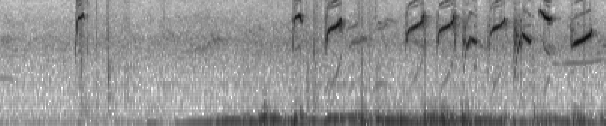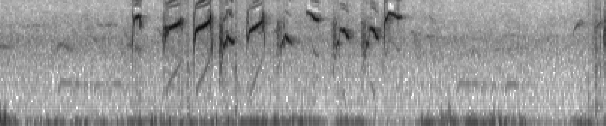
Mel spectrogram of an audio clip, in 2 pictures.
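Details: Female cinereous tit calling to a male, meant to lure wild birds into calling: long, rapid strings of high, sharp chirps in two main bouts, with low rumbling noise underneath.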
